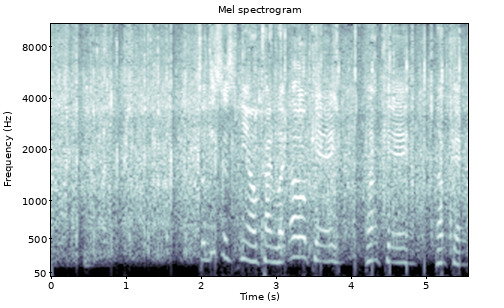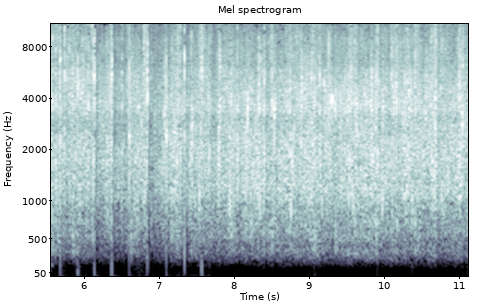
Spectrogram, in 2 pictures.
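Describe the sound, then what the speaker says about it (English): Parliamentary members rise in a standing ovation, sustained dense clapping from a large crowd filling the whole stretch, with a voice talking over it early on. "they cut to the parliamentary members, and there's a whole bunch more of them, standing ovation"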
